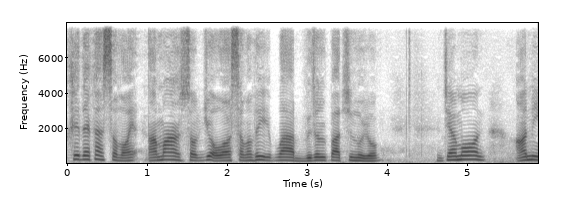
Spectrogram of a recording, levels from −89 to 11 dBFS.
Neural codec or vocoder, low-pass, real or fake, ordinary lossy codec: codec, 16 kHz, 0.5 kbps, FunCodec, trained on LibriTTS, 25 frames a second; none; fake; none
